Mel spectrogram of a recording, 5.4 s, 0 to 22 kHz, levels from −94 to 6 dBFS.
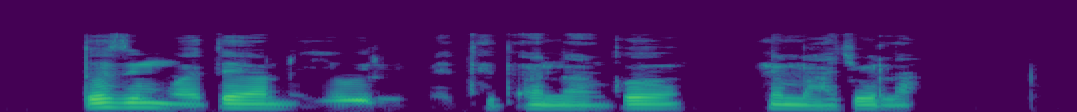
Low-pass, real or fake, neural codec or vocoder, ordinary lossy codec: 7.2 kHz; real; none; none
